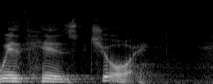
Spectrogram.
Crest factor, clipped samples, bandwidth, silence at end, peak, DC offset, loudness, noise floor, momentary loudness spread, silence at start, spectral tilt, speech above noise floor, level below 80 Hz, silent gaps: 16 dB; under 0.1%; 11.5 kHz; 0.65 s; -10 dBFS; under 0.1%; -26 LUFS; -56 dBFS; 15 LU; 0 s; -7.5 dB/octave; 31 dB; -58 dBFS; none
